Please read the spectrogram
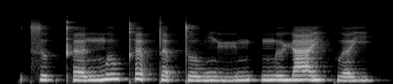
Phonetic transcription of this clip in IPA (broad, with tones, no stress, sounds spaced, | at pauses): t͡s ʊ˧ k̚ t̪ʰ ɐ˨˧ n m o˥ w kʰ ɐ˥ p̚ t̪ ɐ˨ p̚ t̪ o˨ w ŋ yː˨˥ m | m ɵ˨ ɥ aː˧ j kʷ ɐ˨ j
